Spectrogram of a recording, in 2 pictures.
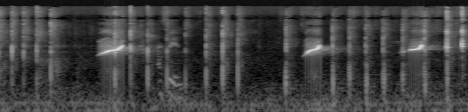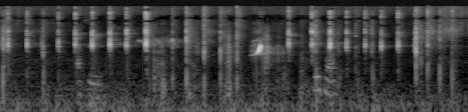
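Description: Four short upward-sliding whistles, each rising to a high note, over a steady run of light crunching clicks of feet on gravel.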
